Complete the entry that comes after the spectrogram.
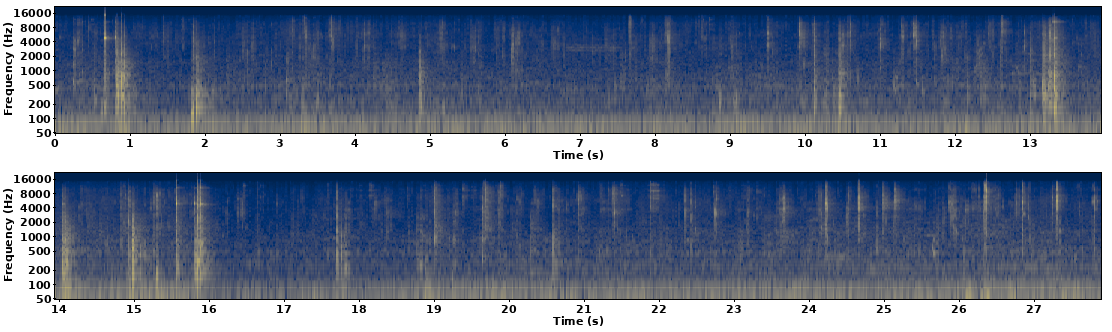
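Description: Two people chewing and biting mouthfuls of steamed chicken momos close to the microphone: scattered wet mouth clicks and smacks at an irregular pace, a few of them sharper, over a faint steady low hum.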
